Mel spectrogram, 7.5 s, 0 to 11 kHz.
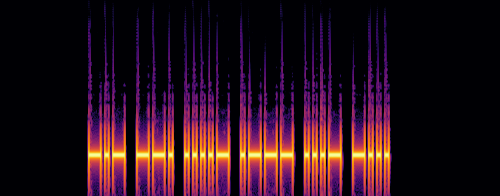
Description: Morse code, heard as a keyed tone, about 21 wpm, 700 Hz. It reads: KG4JVB
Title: USA Call Signs - 6 Characters - Repeated 2x - 20wpm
